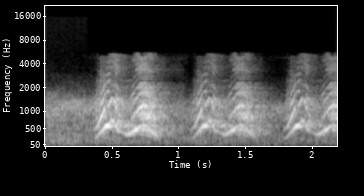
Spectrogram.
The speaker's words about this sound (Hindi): बहादुर जोर जोर से भौंकने लगा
